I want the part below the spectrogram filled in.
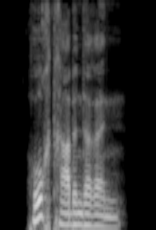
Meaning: inflection of hochtrabend: 1. strong genitive masculine/neuter singular comparative degree 2. weak/mixed genitive/dative all-gender singular comparative degree
- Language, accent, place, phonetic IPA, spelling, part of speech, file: German, Germany, Berlin, [ˈhoːxˌtʁaːbn̩dəʁən], hochtrabenderen, adjective, De-hochtrabenderen.ogg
